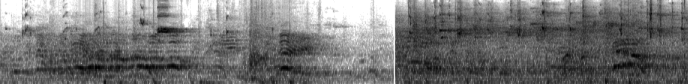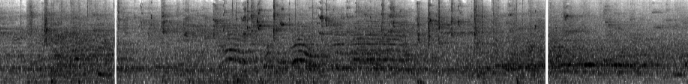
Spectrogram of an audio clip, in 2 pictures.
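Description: Live gym sound of a basketball game: a ball bouncing on a hardwood court, with players and spectators calling out in a large, echoing hall. About six and a half seconds in, the sound cuts abruptly to a louder, busier crowd din.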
